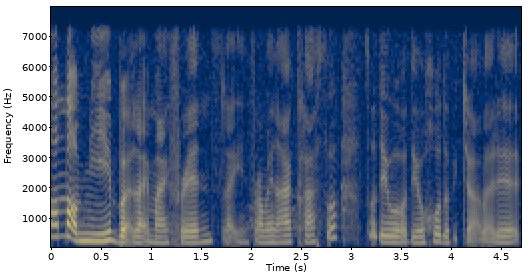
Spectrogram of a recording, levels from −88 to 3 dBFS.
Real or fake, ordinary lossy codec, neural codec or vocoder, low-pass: real; none; none; 7.2 kHz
